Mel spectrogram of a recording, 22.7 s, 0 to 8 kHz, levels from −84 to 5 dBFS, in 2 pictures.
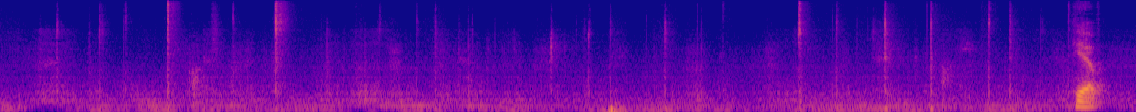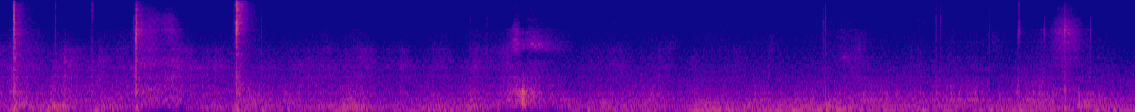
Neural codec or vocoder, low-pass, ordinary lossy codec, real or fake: codec, 16 kHz, 0.5 kbps, X-Codec, WavLM features, trained on Multilingual LibriSpeech; none; none; fake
